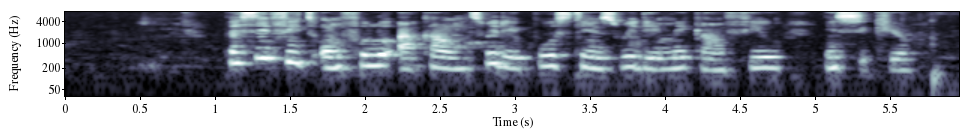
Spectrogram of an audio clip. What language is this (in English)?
Nigerian Pidgin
